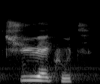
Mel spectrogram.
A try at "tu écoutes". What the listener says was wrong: Are you pushing on the chest and you just said acute? You've just said cute. What is the last vowel?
